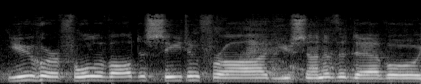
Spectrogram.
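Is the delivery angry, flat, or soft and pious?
flat. It is said flatly, on one level pitch. The speaker does not feel what is said. The speaker calls it wrong. "he could have said it in a monotone"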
